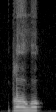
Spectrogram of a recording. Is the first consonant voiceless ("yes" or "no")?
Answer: yes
